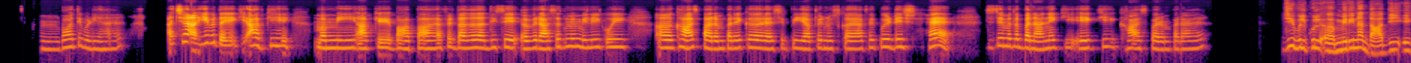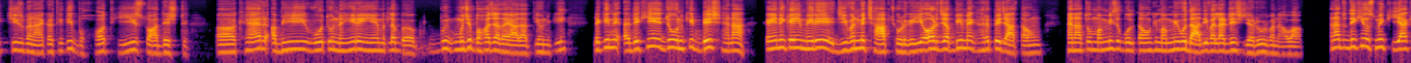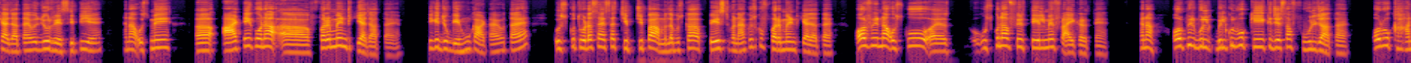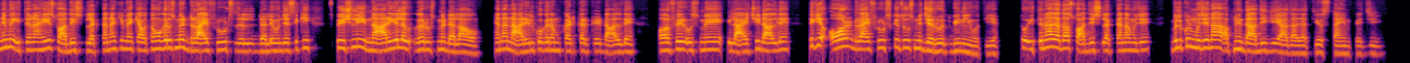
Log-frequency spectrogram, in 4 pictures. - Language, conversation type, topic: Hindi, podcast, घर की छोटी-छोटी परंपराएँ कौन सी हैं आपके यहाँ?
- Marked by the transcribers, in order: tapping; in English: "रेसिपी"; in English: "डिश"; other background noise; in English: "डिश"; in English: "डिश"; in English: "रेसिपी"; in English: "फर्मेंट"; in English: "पेस्ट"; in English: "फर्मेंट"; in English: "फ्राई"; in English: "स्पेशली"; in English: "कट"; in English: "टाइम"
